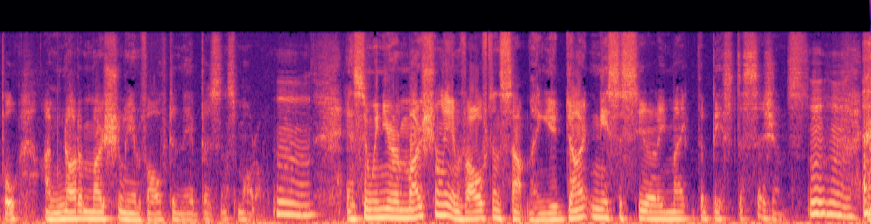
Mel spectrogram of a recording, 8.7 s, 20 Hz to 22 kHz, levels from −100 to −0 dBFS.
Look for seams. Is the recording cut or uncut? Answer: uncut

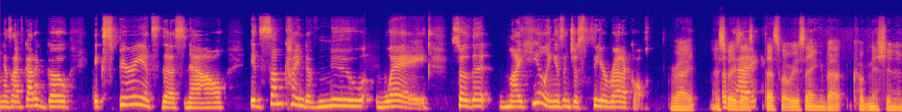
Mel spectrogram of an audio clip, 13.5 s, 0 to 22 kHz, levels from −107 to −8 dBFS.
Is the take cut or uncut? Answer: uncut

